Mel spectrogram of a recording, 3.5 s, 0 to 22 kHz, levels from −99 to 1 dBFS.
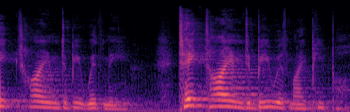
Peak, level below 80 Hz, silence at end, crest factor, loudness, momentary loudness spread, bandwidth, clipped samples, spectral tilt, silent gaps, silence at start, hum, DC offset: -16 dBFS; -66 dBFS; 0 s; 22 dB; -37 LUFS; 15 LU; 16.5 kHz; under 0.1%; -6.5 dB/octave; none; 0 s; none; under 0.1%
